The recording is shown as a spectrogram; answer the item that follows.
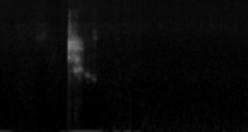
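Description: Near silence, broken by one brief, faint hiss a little under a second in.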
